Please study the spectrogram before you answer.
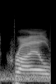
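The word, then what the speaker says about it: Krile: to be safe yeah I think it's cryle rhymes with smile I think that's what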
